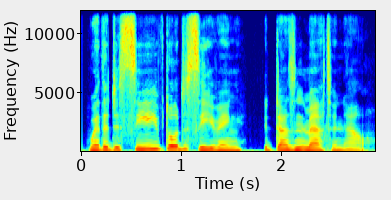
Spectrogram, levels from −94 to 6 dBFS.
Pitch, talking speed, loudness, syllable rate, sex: 190 Hz, 165 wpm, -17 LUFS, 5.4 syllables/s, female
